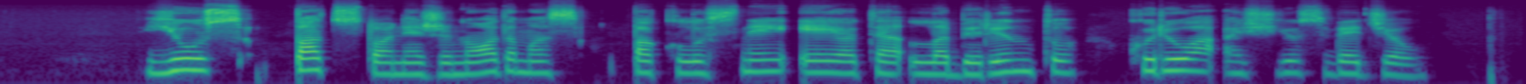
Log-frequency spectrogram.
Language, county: Lithuanian, Šiauliai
